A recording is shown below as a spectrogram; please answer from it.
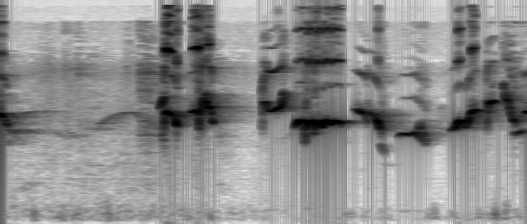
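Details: Oriental magpie-robin singing a rich run of clear whistles, quick slurs and warbled notes. The notes rise and fall sharply with brief pauses between them, over faint low background rumble.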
